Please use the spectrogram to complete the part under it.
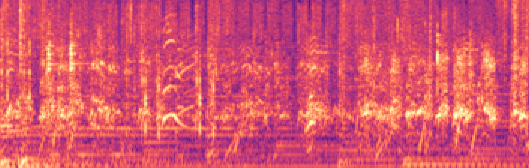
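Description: Hens in the video game Slime Rancher cluck repeatedly in short, busy bursts over a soft background hum, with a few higher squawks mixed in; no one speaks.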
